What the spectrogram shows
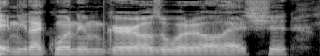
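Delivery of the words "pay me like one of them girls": ordinary talk, nothing marked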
